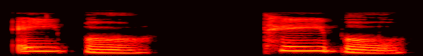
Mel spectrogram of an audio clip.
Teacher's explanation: Pada suku kata A pada apple kita tekan, suku kata T pada table kita tekan. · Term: penekanan kata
